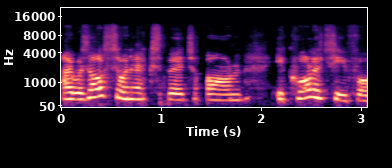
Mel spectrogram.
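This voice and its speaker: With a Welsh accent and ordinary pitch variation, a woman speaks in a very clean recording with a silent background and a dry, close sound with no echo. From Wales, Pembrokeshire. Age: 60s. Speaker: public speaking coach. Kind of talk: interview.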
